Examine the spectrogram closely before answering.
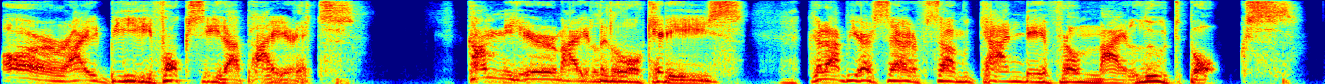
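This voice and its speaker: A man's raspy, put-on character voice, fairly high in pitch and very slow. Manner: gruff, playful.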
